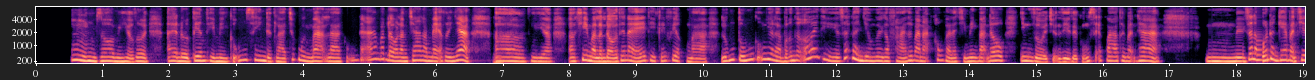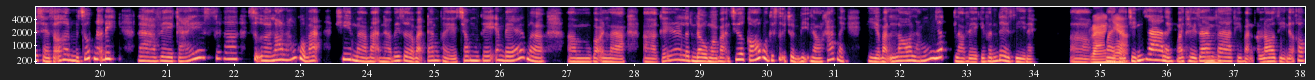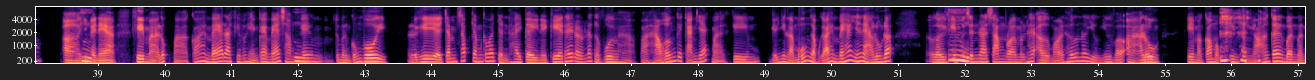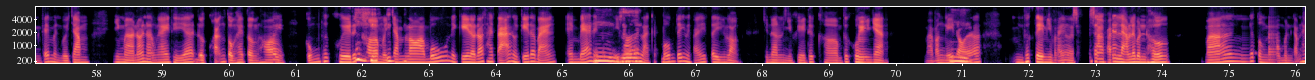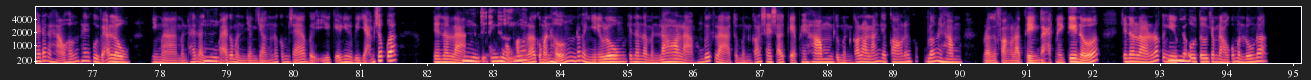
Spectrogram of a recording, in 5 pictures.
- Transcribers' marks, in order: tapping; other background noise; unintelligible speech; laugh; laugh
- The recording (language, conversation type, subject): Vietnamese, advice, Bạn cảm thấy thế nào khi lần đầu trở thành cha/mẹ, và bạn lo lắng nhất điều gì về những thay đổi trong cuộc sống?
- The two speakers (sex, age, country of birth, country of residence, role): female, 30-34, Vietnam, Vietnam, advisor; male, 30-34, Vietnam, Vietnam, user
